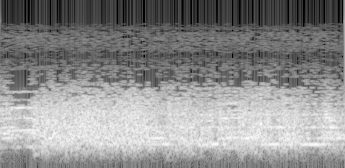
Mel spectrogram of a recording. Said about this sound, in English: The Indians were caught in plain view of the hard-riding men in uniform who charged up behind them. Devastating gunfire broke out.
